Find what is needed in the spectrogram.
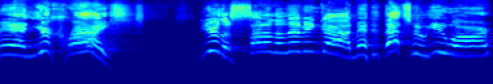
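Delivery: loud, high-pitched, blurted-out yell. Speaker acting out a man blurting out his answer, retelling a yell. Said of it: "he's just yelling it out".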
